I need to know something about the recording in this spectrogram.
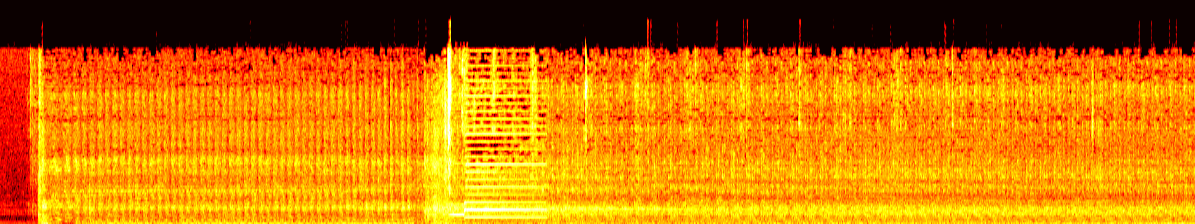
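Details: Truck that won't start, fourth start attempt on a Monday morning; steady cranking chug about four beats a second runs for many seconds without ever catching; cranks but won't start.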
